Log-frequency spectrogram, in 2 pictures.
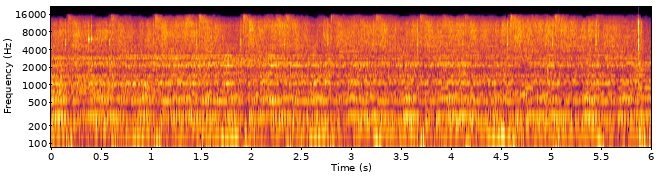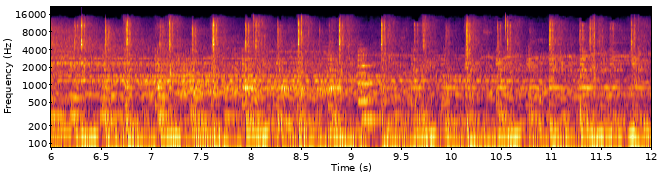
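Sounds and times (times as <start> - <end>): drums striking: 0.0 - 12.0
live rock band playing: 0.0 - 12.0.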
